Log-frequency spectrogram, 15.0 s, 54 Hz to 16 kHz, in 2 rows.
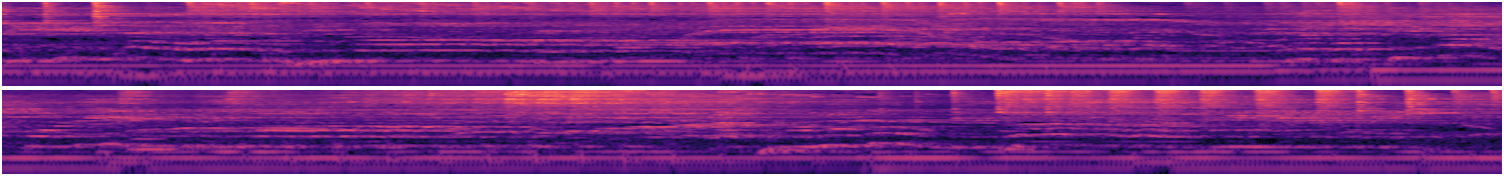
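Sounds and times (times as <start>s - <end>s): bass guitar notes: 0.0s - 15.0s
electric guitars: 0.0s - 15.0s
person singing and shouting: 0.0s - 15.0s.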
